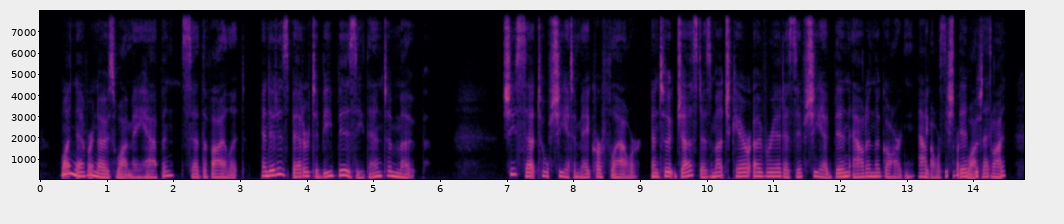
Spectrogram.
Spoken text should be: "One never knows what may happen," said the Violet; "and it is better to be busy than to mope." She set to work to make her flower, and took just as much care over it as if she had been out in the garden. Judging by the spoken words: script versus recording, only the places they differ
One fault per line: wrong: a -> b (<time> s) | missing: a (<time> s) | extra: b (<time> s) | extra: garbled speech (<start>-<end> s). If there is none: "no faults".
wrong: work -> she (7.6 s)
extra: garbled speech (13.2-14.5 s)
